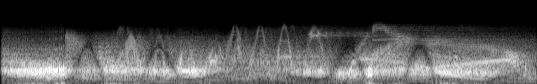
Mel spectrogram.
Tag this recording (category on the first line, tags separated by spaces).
Soundscapes > Synthetic / Artificial
Birdsong LFO massive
